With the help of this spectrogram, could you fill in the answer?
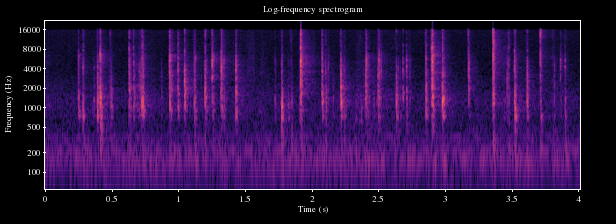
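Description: Fingertips type continuously on a pink plastic wireless keyboard with round typewriter-style keycaps, set in front of a tablet. About two dozen quick, bright plastic clicks arrive in an uneven rhythm, each cutting off sharply with almost no ring.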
